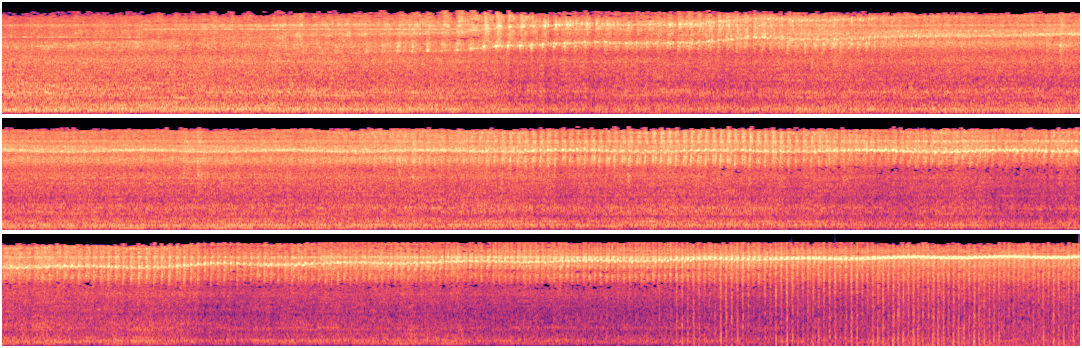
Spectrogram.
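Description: Jumbo-roll paper slitting and rewinding machine running with a steady mechanical din. A high whine rises in pitch from about four seconds in, holds with a slight waver, and climbs again near the end.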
